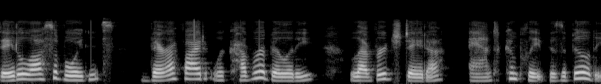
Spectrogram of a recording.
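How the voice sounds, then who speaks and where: A woman's voice swings very widely in pitch. The sound is dry and close, with no echo. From Canada, Calgary. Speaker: systems engineer. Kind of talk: technical webinar presentation.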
